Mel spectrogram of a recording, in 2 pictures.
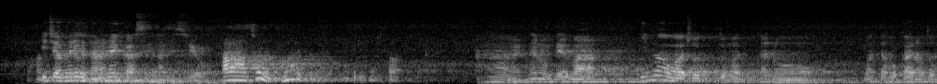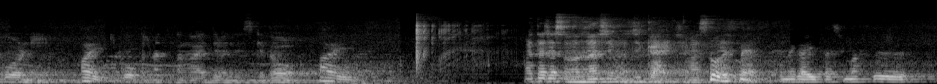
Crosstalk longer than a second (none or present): none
